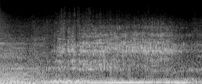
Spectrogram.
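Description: Engine of a 1960s Plymouth hardtop as the car drives slowly away, a steady low drone with a rush of noise above it that drops off near the end.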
